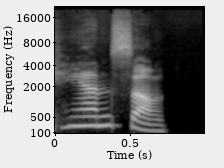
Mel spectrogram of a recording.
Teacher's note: that D got dropped a couple hundred years ago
